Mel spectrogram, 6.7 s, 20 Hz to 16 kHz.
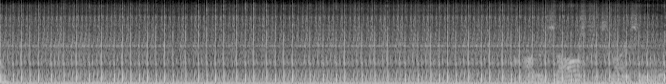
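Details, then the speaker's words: M12B two-stroke engine running on camp fuel mixed with two-cycle oil as an alternative fuel, block warm: a rapid, uneven, burbling exhaust pop. The owner suspects it is running rich, and leaning the screw made a massive difference. "i can feel temperature in the block but i'm not sure if it sounds like it's running rich we can try to lean it out a little bit here by turning our screw in that made a massive difference"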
